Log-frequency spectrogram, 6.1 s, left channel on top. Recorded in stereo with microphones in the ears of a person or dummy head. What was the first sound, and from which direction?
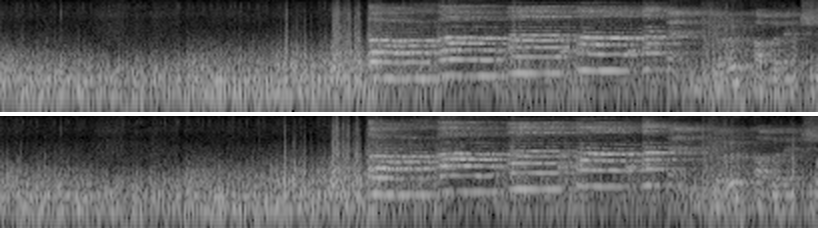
Singing, 25° right (ahead or behind).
